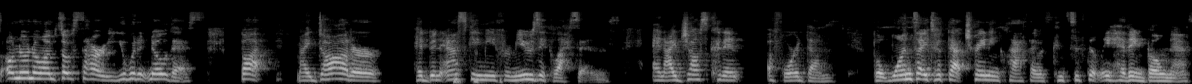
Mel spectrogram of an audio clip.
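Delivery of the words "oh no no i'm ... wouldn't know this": a little flustered, words tumbling out, pitched up. Telling about her daughter's music lessons, imitating a flustered apology. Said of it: "it gets a little flustered and goes".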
